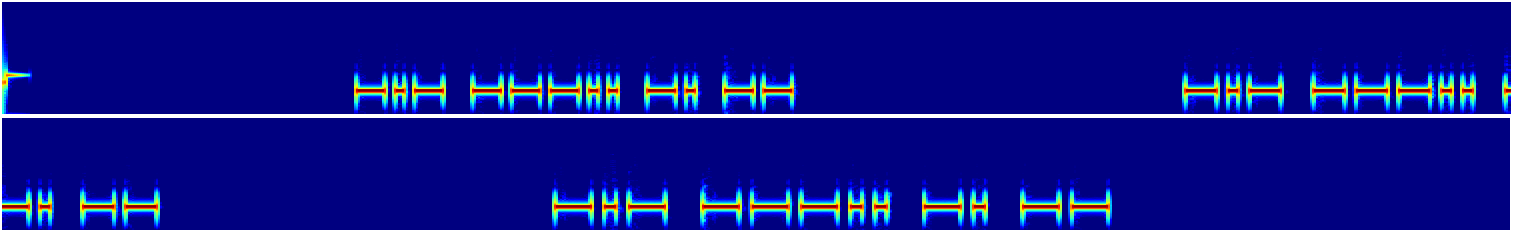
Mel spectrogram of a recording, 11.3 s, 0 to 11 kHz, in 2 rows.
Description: Morse code, heard as a keyed tone, about 30 wpm, 700 Hz. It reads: K8NM K8NM K8NM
